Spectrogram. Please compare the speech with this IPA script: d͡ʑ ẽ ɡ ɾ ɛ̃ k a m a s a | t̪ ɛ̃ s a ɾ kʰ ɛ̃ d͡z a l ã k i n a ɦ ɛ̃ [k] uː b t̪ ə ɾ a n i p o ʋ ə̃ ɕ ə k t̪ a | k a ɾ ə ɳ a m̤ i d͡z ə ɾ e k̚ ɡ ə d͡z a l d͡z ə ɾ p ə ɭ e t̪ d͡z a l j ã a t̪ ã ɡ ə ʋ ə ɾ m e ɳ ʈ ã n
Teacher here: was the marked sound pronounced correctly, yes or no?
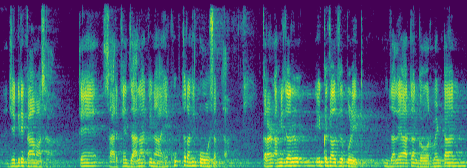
no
